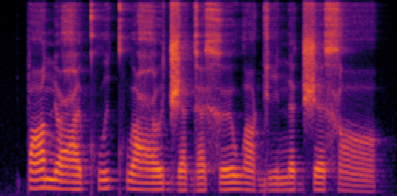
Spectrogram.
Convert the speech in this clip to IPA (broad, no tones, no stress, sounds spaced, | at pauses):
p ɑ n ø ʕ ɛ kʷʰ i kʷʰ ɑ ʕ ɵ d͡ʒ æ ɡ æ x ø w ɑ ɡ i n ɛ ɡ ʃ ɛ x ɑ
